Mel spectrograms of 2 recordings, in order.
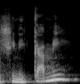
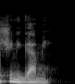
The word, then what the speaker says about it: Shinigami: Pero cuando lo conjugas, este Shinigami, o sea, es como Shinikami, le pones la G Shinigami.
